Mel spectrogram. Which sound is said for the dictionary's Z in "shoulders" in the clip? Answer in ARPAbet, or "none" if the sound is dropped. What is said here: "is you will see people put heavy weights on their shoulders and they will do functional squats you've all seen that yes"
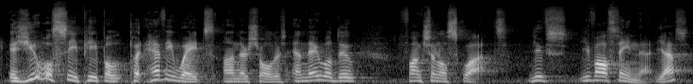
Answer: Z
